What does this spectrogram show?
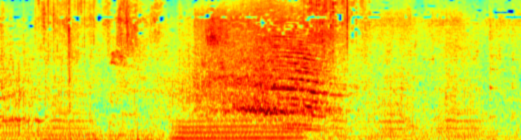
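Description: Jaguar E-Type's straight-six engine running hard as the car is driven fast. It swells louder for about a second and a half in the middle, with a high tyre squeal over it.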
